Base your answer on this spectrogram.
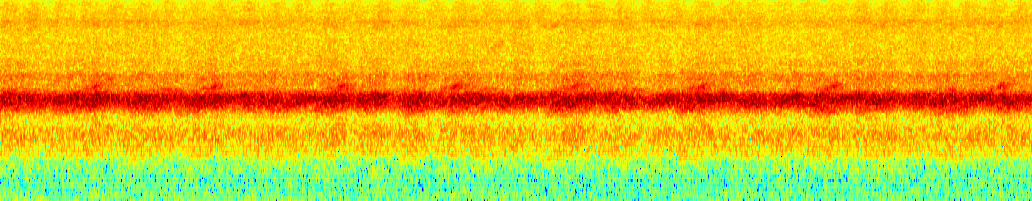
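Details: Many frogs in full night chorus following two consecutive wet years, a continuous bright trilling wall with faint pulses swelling every second or so, steady loudness throughout, nothing else distinct.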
